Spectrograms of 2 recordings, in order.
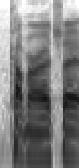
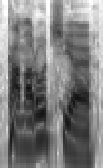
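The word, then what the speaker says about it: Kamurocho: Before she learned how to say Kamarocho, it was Kamaruchio.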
